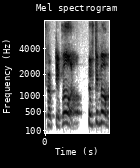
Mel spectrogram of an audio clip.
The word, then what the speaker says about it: LIV: And the 54, which some pronounce as live, but actually it's 54 golf that is played in Saudi Arabia.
